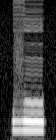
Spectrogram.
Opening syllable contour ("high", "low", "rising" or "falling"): high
